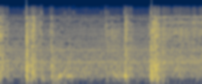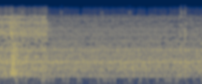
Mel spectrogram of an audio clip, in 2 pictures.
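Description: Laboratory automation workcell of plate stacker and pipettor running: a steady machine hum, a few sharp mechanical clicks and clunks in the first two and a half seconds, and a short motor whir that stops about three and a half seconds in.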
